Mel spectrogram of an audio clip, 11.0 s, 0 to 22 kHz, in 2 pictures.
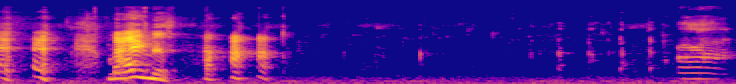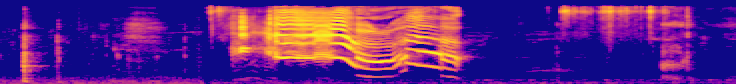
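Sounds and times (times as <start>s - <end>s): baby squealing: 7.2s - 9.0s.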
